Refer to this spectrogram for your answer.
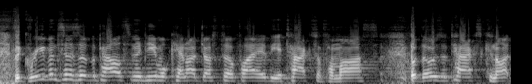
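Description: Over noticeable background noise, a man with a high pitch talks at a very fast pace with lively intonation. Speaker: law student. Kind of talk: formal rally speech. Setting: outdoor rally with crowd. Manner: formal, measured, legalistic.

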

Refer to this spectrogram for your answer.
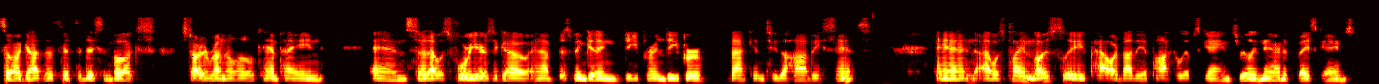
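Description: A man with an Appalachian accent talks at a fairly quick pace, his fairly low voice held to fairly even intonation. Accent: Appalachian Southern US. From US South, western North Carolina (Appalachia). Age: 40s. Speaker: game author and university teacher. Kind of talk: interview. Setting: phone call.

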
